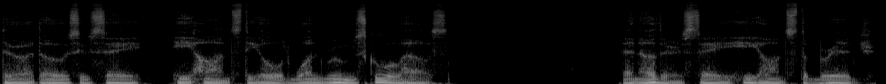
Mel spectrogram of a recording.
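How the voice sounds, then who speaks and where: A man voicing a protective werewolf, reading a spooky story slowly and suspensefully in a husky, gravelly voice. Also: very deep voice, steady tone, mellow. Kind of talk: slow dramatic ghost story narration, roleplay audio. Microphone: close studio-style microphone.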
